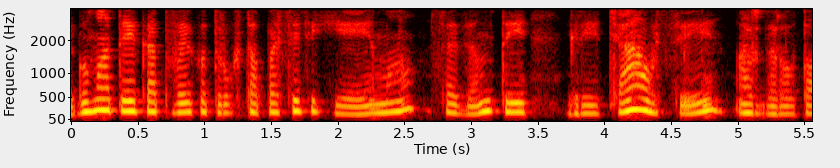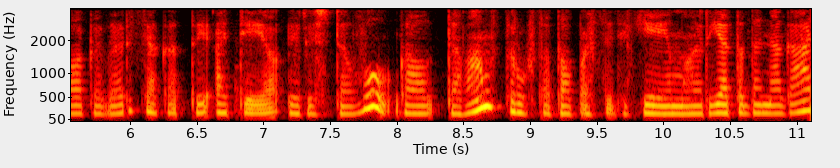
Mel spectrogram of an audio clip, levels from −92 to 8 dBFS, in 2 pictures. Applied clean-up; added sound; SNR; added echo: none; none; none; none.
